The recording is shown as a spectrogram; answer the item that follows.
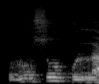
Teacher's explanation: बांगला भाषी इसका उच्चारण करेंगे तो इसमें ओ का उच्चारण करते हर ण के साथ रोसो कुला बोलते ठीक है इसी तरह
